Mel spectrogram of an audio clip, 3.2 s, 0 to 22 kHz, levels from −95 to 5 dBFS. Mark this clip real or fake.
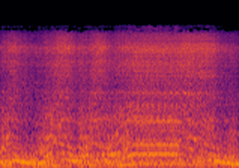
fake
